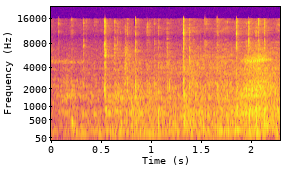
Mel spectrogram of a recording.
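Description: Faint typing on a computer keyboard: a scatter of soft key clicks as a command is entered.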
